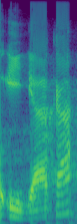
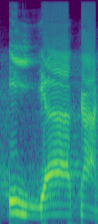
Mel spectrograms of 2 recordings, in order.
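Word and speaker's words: إياك: Dan ini dibacanya harus pakai tasdid ya. Iyyaka, jangan iyyaka, jangan salah itu.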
